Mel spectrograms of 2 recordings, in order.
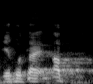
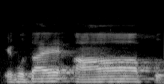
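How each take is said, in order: First: अप said with a short clipped a. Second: आप said with a long drawn-out aa, slowly. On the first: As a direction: say अप with a quick short vowel. (अप छोटी आवाज़ से, जल्दी) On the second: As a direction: stretch the aa in आप. (आप में लंबा आ खींचकर) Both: Shown as a demonstration. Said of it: "एकदम करेक्ट प्रोनाउंसिएशन".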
